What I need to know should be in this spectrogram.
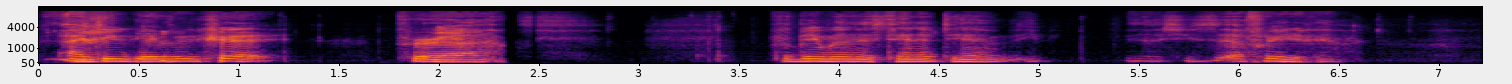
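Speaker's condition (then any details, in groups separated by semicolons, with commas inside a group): Parkinson's; about 18 years since onset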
